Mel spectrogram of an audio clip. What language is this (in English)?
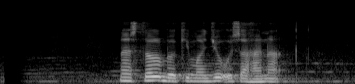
Sundanese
